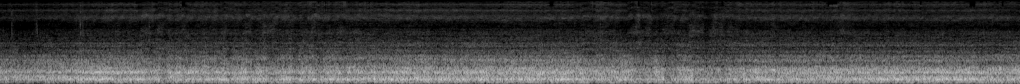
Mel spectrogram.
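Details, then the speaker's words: Vevor two-burner propane forge during forge welding, chokes closed for less oxygen: steady deep roar, no sputter or pulsing, softer sound; normal reducing flame. "Okay, so you can hear the sound of the fire change now, because now there's less oxygen in there."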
